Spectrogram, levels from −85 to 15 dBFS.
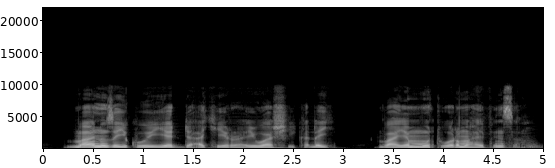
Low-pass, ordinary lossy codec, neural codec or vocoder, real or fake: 9.9 kHz; none; none; real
